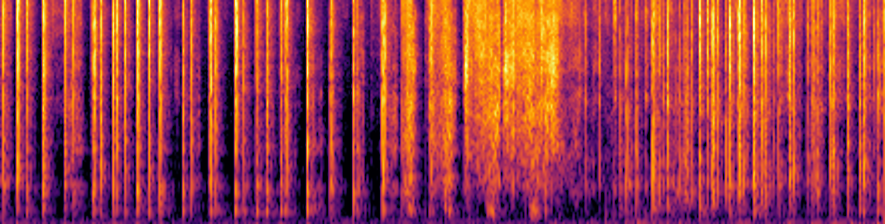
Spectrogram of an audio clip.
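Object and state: Plastic container lid.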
